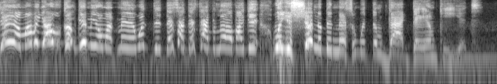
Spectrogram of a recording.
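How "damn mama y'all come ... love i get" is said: mock-outraged, furious, higher voice. Imagining his own reaction to his mama, mock furious outrage. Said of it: "I would have been madder than ten motherfuckers".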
